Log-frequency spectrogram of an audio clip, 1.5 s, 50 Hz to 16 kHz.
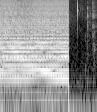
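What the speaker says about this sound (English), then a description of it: "another basic shape set to a saw wave with 4 voices and detuned a tiny bit" A bright, buzzy sustained Serum synth tone, a four-voice saw wave detuned slightly, with a thick, slightly wavering timbre, held for about a second and then cut off abruptly.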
